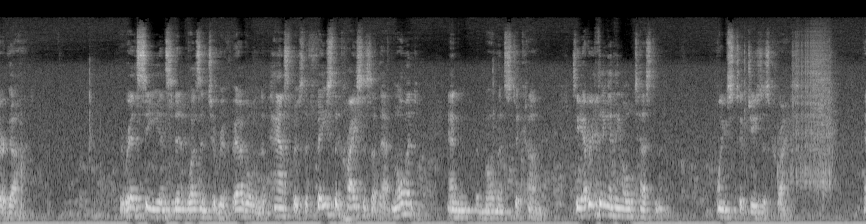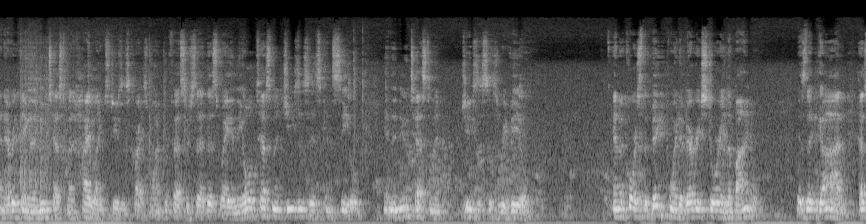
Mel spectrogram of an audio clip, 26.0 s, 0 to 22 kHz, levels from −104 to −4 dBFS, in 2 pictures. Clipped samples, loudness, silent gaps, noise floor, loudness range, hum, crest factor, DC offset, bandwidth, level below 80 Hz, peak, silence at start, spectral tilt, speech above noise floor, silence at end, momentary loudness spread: under 0.1%; -27 LUFS; none; -49 dBFS; 3 LU; none; 18 dB; 0.6%; 15 kHz; -58 dBFS; -10 dBFS; 0 s; -4 dB/octave; 23 dB; 0 s; 18 LU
